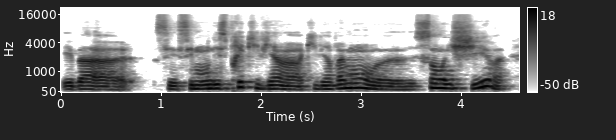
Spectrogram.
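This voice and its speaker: A woman's voice: sits low, takes it slowly. Chatty French woman in her fifties. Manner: animated storytelling, many restarts and fillers. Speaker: podcast guest. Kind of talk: casual podcast chat.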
